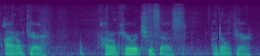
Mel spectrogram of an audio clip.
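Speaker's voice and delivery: low, very soft, detached; cold disdain. Acted. One partner dismissing the other, cold and withdrawn. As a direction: drop the voice and shut them out. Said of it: "when one partner is cold".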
